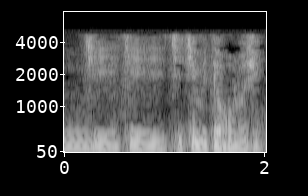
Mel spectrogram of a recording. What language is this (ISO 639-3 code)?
wol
